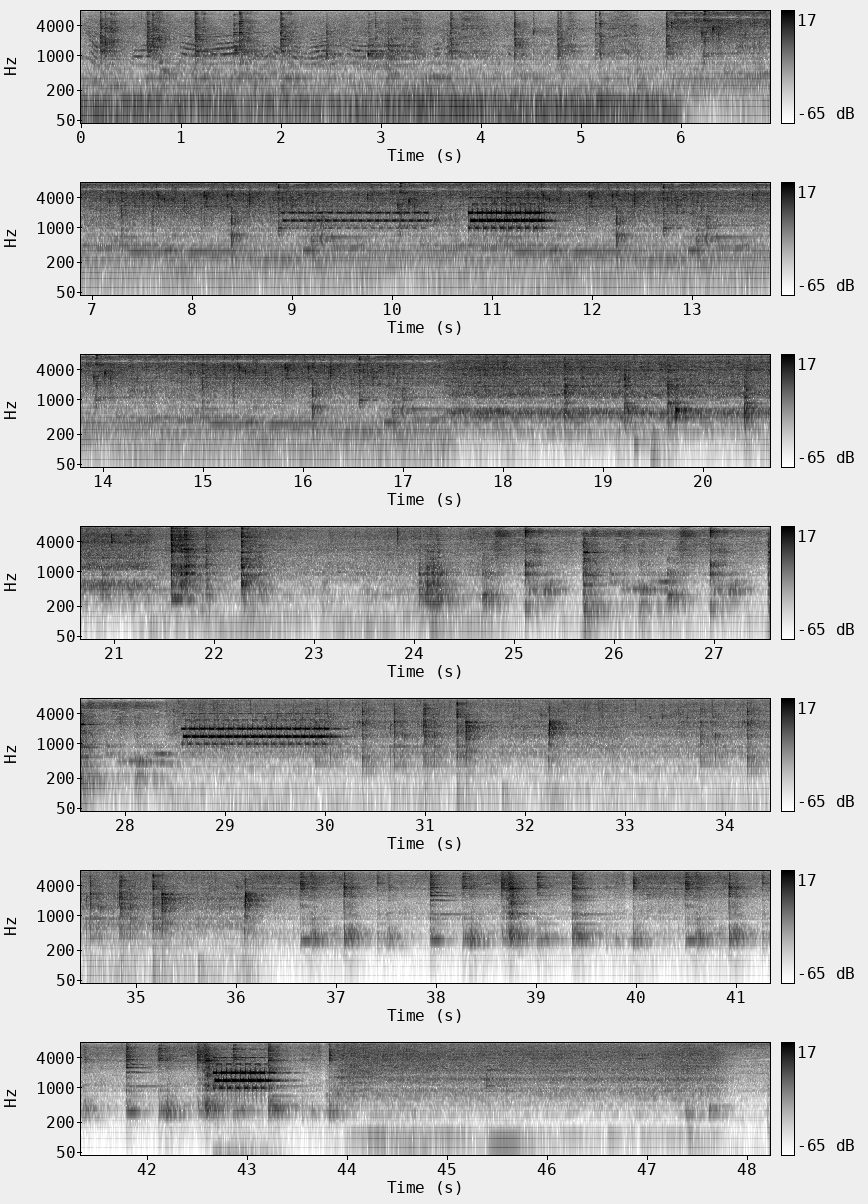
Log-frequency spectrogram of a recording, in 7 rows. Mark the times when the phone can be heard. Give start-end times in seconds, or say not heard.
8.9-11.6, 28.6-30.1, 42.6-43.3.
